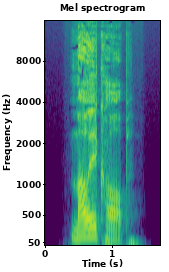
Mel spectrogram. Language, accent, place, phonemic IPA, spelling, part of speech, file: German, Germany, Berlin, /ˈmaʊ̯lˌkɔʁp/, Maulkorb, noun, De-Maulkorb.ogg
- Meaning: 1. muzzle (device to keep a dog from biting) 2. an order, rule or law that intends to prevent someone from speaking, writing, publishing etc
